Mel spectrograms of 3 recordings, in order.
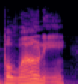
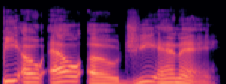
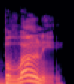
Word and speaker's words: Bologna: In 1576 in the city of Bologna, I have a suspicion it isn't pronounced like the oversized sliced hot dog meats that are flowing flowing around these great United States.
